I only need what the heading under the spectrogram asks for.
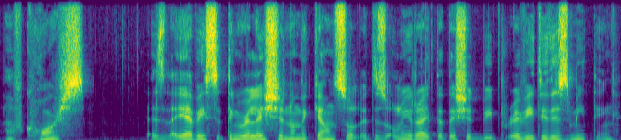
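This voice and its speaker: A man playing a diplomatic elder of a vampire clan in an audio drama, formal, measured and polite, with a creaky voice. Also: mid-range voice, darkish tone, dry recording, close to an everyday voice. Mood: courteous, formal. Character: courteous, diplomatic youthful-looking male elder of vampire clan. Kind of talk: audio roleplay drama acting.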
